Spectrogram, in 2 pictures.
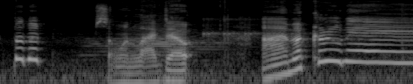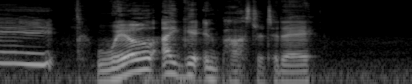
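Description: A game's role reveal plays a rising musical sting.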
